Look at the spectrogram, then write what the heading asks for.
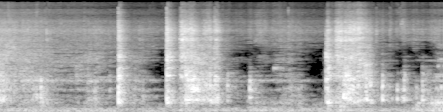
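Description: A spoon scrapes and clatters around a pot of vegetable soup with onion, a few sharp metallic knocks among softer rubbing strokes, close and alone.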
